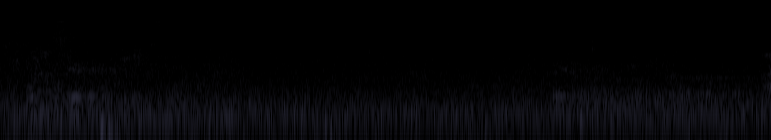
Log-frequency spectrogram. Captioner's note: speaks faintly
